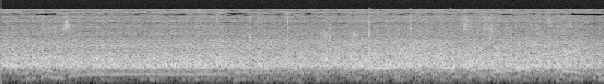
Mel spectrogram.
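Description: Large stadium football crowd keeping up a loud, steady din of many voices during a penalty shootout while the next taker steps up, with a few long held notes rising out of it.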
